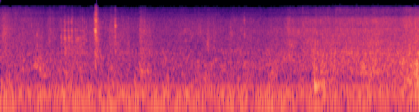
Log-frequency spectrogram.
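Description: Wind buffeting the microphone over the wash of sea waves, a steady low rumble, with one sharp click about a second in.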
